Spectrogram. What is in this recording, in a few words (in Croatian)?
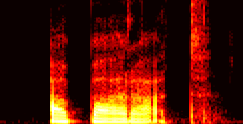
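"aparat", Croatian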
